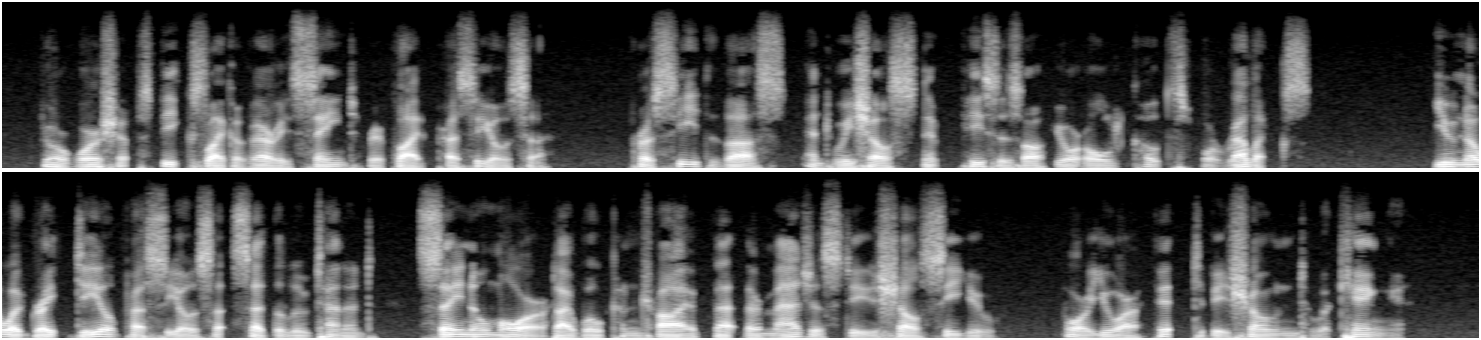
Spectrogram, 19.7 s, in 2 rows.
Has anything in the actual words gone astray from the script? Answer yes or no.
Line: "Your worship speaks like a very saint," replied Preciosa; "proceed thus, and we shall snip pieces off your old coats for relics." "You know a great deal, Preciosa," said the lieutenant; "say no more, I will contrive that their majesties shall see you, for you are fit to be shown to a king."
no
